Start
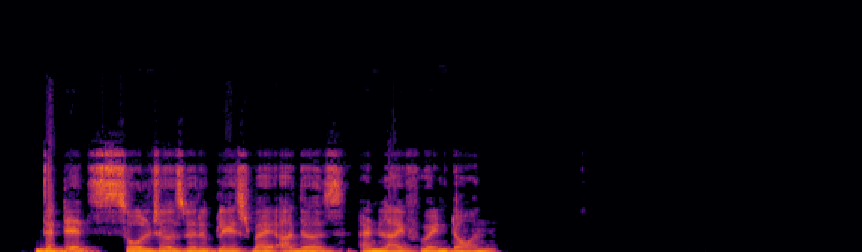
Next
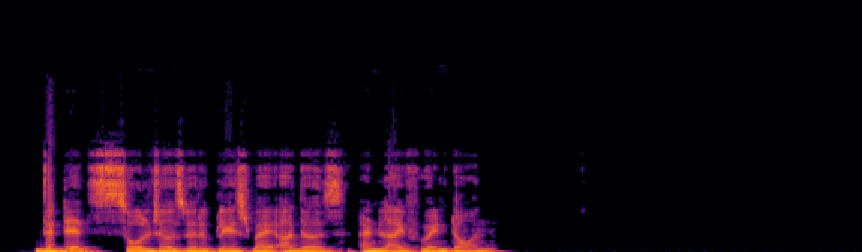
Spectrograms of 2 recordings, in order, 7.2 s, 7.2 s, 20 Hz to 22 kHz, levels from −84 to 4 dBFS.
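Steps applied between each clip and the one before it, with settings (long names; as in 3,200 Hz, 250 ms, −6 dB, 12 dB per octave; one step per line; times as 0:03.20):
parametric band 98 Hz +14.5 dB 0.39 octaves
level +1.5 dB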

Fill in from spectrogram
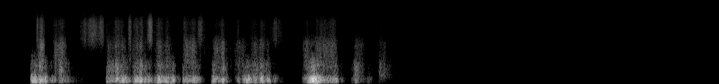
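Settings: high-pass filter sweep 180 Hz → 1,800 Hz, 0:03.32–0:04.60
cochlear-implant simulation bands 4
expander for the loud parts 2.5 to 1, over −34 dBFS
level −1 dB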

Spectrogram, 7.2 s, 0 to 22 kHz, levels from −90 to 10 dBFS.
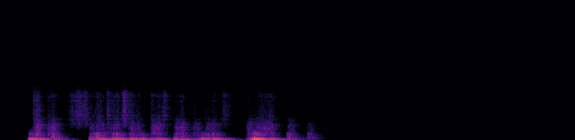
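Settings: convolution reverb RT60 0.45 s, pre-delay 46 ms
level −6.5 dB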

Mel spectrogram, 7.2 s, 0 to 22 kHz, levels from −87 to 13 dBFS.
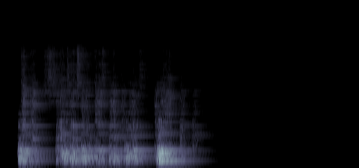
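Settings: tuned comb filter 67 Hz, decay 1.1 s, harmonics all, mix 90%
level +11.5 dB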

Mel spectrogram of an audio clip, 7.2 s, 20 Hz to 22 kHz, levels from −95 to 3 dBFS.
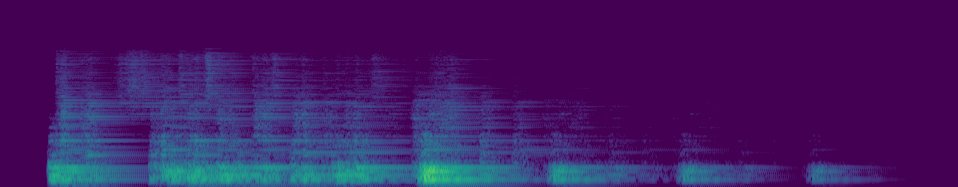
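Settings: repeating echo 971 ms, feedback 40%, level −18.5 dB
level +1 dB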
